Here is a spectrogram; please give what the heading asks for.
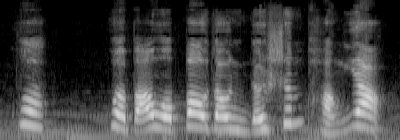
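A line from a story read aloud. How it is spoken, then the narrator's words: Loud cry. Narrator (Chinese): 他大声地叫道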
